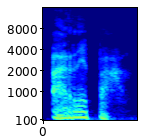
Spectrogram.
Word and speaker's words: Arepa: So I just want to make sure we're saying it right. Arepa, right? – Arepa.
